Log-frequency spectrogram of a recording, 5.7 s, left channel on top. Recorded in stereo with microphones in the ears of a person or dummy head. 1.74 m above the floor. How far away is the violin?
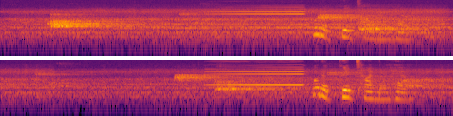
About 0.8 m.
